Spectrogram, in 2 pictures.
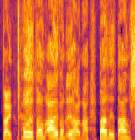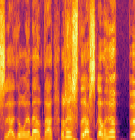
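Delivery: shrieking with delight at a dance show; flamboyant judge. Shown as a demonstration. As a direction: gush over the dancers, high and thrilled. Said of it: "dance show judge voices".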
